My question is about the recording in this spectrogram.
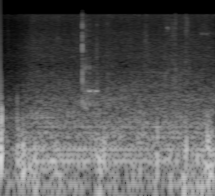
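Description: Wind on the microphone: a steady low rumble, with a single faint click a little before one second in.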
